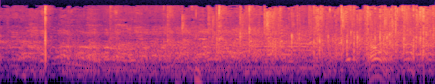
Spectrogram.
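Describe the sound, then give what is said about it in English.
An audience in Los Angeles boos, the low jeering voices soon swallowed by a steady wash of clapping and crowd noise that holds loud for several seconds, with one sharp clap standing out early. “Booing into applause.”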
